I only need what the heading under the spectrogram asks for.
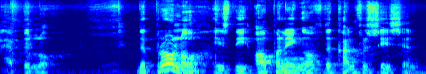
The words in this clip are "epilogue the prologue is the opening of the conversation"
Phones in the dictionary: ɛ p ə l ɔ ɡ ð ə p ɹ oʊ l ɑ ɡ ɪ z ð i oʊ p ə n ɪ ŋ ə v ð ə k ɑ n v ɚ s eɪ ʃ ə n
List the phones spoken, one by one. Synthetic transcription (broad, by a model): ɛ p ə l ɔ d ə p ɹ oʊ l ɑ ɪ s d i oʊ p ə n ɪ ŋ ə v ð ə k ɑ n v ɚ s eɪ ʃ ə n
